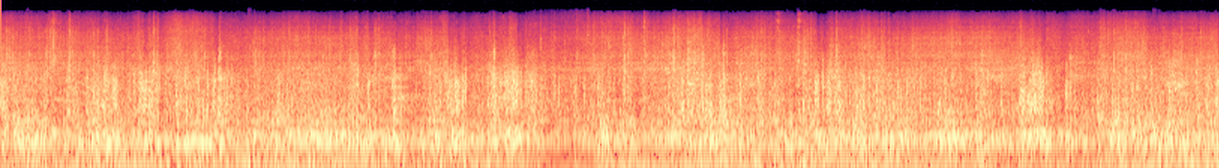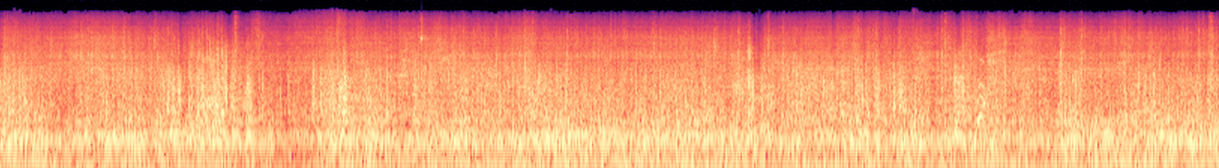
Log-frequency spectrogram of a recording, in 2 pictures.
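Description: Mountain bike riding down a dirt singletrack: constant wind rush on the microphone over tyre noise, with frequent knocks and rattles from the bike over the rough trail.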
